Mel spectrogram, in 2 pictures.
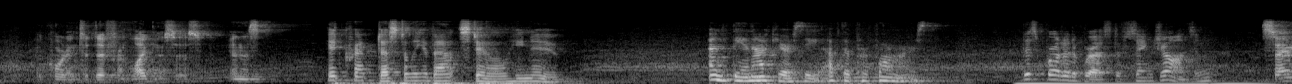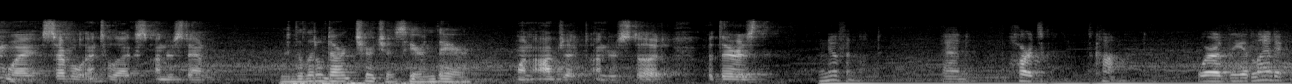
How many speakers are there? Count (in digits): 4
